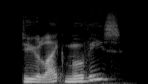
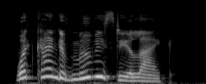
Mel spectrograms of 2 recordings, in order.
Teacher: yes no questions usually have Rising intonation wh questions usually have falling intonation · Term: question intonation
